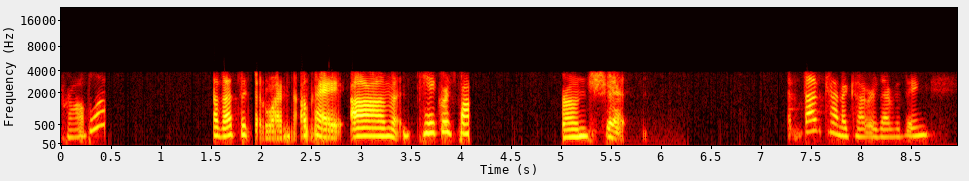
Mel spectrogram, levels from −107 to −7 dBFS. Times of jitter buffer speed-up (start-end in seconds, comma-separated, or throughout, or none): none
